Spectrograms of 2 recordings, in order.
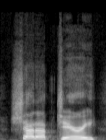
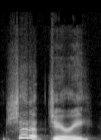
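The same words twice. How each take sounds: First: Raised, higher mock yell. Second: Dismissive retort. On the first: Mother yells down to daughter at homework, playful mock yell. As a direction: call it out sharply to another room. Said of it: "but I will yell down". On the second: Retold or imitated. Mother quotes daughter answering her inner critic, mild retort. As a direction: imitate a kid brushing off a critic. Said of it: "and she goes, "I'd say, like".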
